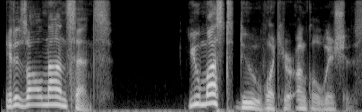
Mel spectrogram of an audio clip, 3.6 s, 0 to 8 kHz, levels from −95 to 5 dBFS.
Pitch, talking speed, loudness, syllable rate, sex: 145 Hz, 180 wpm, -21 LUFS, 5.3 syllables/s, male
